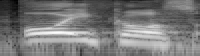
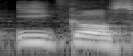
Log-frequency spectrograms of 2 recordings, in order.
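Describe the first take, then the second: First: The first vowel sounds like 'oy'. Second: The first vowel sounds like 'ee'. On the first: "I first always said Oikos" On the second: "I will stick with Ecos"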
